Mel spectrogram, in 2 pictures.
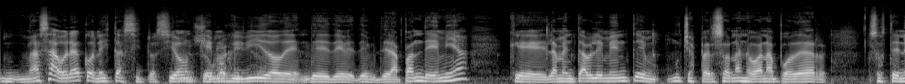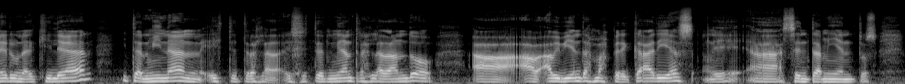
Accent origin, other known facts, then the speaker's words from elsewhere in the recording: Cerro Largo, Uruguay; Yo soy de Cerro Largo, fuimos a Cerro Largo, pero fuimos a la localidad de Río Branco.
